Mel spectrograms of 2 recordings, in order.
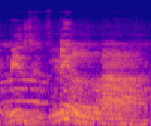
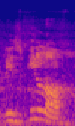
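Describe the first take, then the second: First: The l in lah sounds thin and light. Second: The l in lah sounds heavy and full. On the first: The speaker calls it right. "la-nya itu tartik" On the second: The speaker calls it wrong. "Jadi tidak"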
